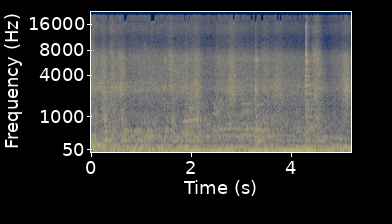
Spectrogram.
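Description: Chicken and masala being stirred and sautéed in a kadai for an egg chicken roll, a steady scraping stir over a soft sizzle with light utensil clinks throughout.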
